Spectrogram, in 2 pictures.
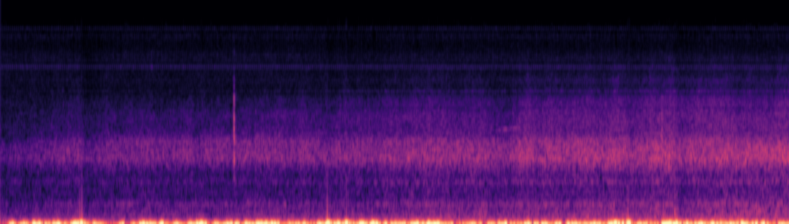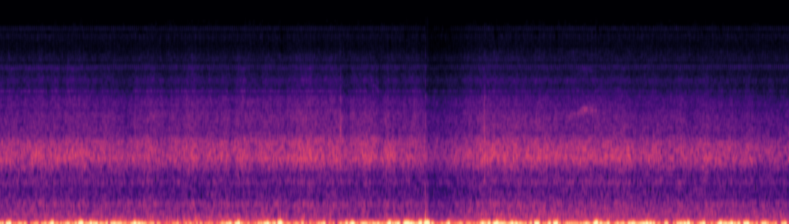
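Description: Wind buffeting an action camera's microphone while riding a bicycle along a concrete road: a loud, steady rushing with a deep fluttering rumble underneath.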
